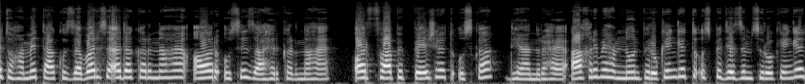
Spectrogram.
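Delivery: ordinary talk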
